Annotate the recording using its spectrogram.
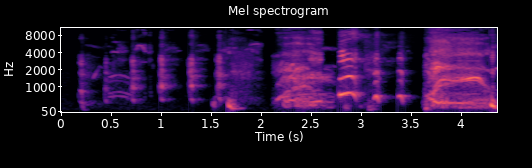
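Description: People laughing in short repeated bursts, getting louder and overlapping from about two seconds in.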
